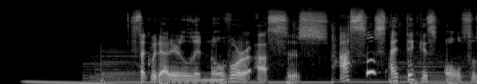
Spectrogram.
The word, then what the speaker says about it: Asus: And see, you know, I know my because I'm pronouncing Asus properly. I mean to be fair I did have my you know phase in life and I'm like Asis aces Asus Zeno hits Zeno said hello.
